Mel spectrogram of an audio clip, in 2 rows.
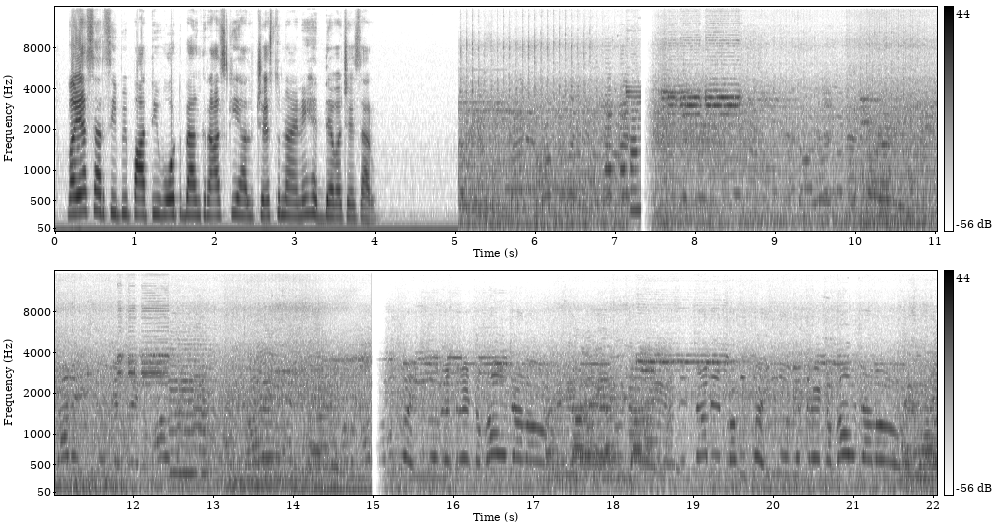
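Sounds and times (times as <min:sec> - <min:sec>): traffic noise: 0:05.0 - 0:22.0
vehicle horn: 0:06.8 - 0:10.5, 0:11.5 - 0:14.1, 0:17.7 - 0:20.9
protesters shouting slogans: 0:16.7 - 0:19.7, 0:21.0 - 0:22.0.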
